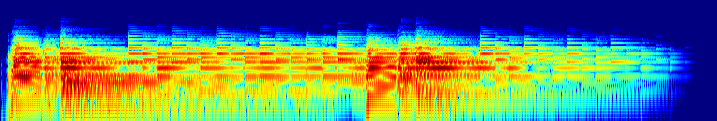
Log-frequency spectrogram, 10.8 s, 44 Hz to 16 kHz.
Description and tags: Clean Strumming & Arpeggio
A short musical phrase played on an electric guitar. The phrase includes some strumming and arpeggiation of chords.
Recorded for the purpose of testing out guitar DSP effects.
Recording details:
Gibson Les Paul Junior, P90 pickup, Mahogany neck, Ernie Ball Beefy Slinky 11-54, Dunlop 88mm.
Recorded through the instrument input of a Focusrite Saffire Pro 24.
Edited in Ableton Live, no processing other than gain and fade.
